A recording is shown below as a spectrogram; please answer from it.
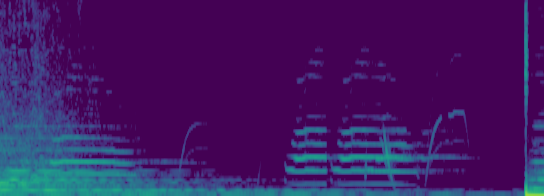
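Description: Music track with cat meows worked into it: sustained chords fade while a few short, pitch-gliding meows sound. A heavy bass and drum beat cuts in at the very end.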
